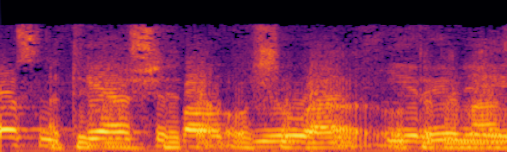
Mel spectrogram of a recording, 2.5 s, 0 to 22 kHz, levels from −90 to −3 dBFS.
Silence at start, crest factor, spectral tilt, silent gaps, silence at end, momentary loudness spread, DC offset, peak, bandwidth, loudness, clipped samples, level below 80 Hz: 0 s; 8 dB; -5.5 dB/octave; none; 0 s; 3 LU; under 0.1%; -6 dBFS; 11.5 kHz; -16 LUFS; under 0.1%; -40 dBFS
